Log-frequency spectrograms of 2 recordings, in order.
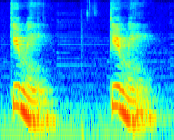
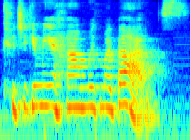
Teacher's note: So when we say the two words together, we add an additional m sound to make gimme.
